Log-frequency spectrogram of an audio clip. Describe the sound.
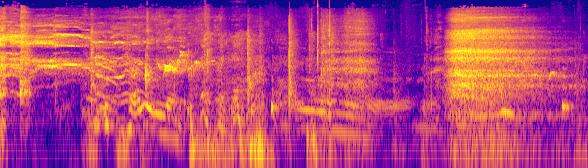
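A long, forceful exhale rushes out as a breathy hiss, following stretches of huffing, snorting breath sounds mixed with people talking.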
